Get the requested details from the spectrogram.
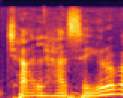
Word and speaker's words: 잘 하세요: دقت کنید که این 잘 하세요 رو وقتی میخوای سریع تلفظ کنی، این ه صداش از بین میره و ل صدای ر میگیره.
